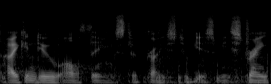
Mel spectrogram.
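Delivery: barely audible, faint whisper. Retelling the first words said on waking from a coma: imitating a barely audible whisper. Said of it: "in a barely audible whisper".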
